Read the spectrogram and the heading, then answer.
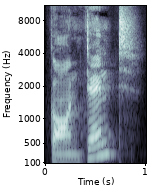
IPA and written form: ˈkɑːn.tent (Content)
